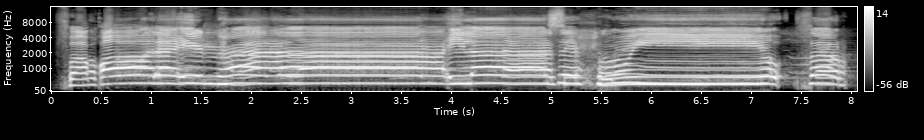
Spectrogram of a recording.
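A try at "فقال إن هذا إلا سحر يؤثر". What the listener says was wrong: اچھا, بعض بچے, ایک بچے نے زبان نکالا یو سر, اتنی زبان نہیں نکالنی, یو سر نہیں کرنا, یو سر, تھوڑی زبان باہر آ جائے کوئی مسئلہ نہیں. یو سر, یو سر.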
